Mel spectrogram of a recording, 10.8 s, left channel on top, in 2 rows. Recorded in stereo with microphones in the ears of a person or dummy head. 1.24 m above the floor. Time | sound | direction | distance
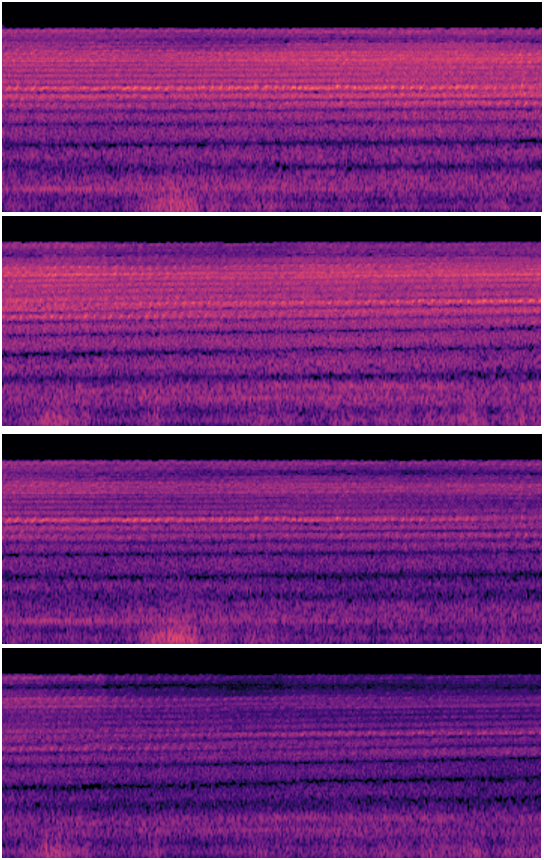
0.0 | a drone | 20° left (ahead or behind) | ?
